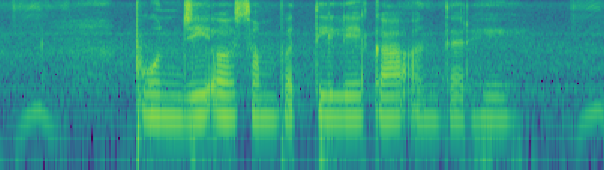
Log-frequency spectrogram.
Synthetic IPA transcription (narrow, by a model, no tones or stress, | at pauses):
puːnd͡ʒiʔɔːɾsə̃mpət̪ːilekaʔɐ̰̃nt̪əɾɦeː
